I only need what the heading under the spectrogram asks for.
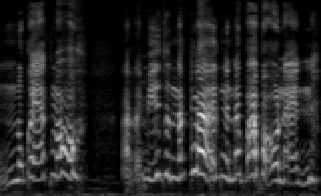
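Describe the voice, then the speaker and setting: A woman's voice: extremely high pitch, expressive, moderate pace, bright, forceful tone, dry recording, clean studio sound, full character voice. A woman playing a whiny, deferential young household helper in a comedy radio drama, with exaggerated pleading delivery.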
